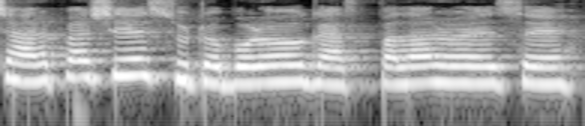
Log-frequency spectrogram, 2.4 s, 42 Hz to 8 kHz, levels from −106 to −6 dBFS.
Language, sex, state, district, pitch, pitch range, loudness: Bengali, female, Assam, Hailakandi, 255 Hz, 250-285 Hz, -12 LUFS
